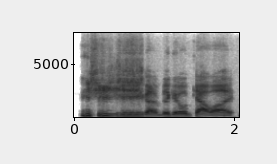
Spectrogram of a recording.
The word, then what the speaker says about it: kawaii: But she's just so kawaii.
